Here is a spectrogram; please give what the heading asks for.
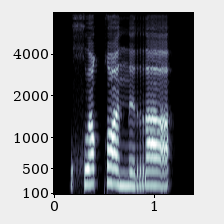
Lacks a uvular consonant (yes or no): no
